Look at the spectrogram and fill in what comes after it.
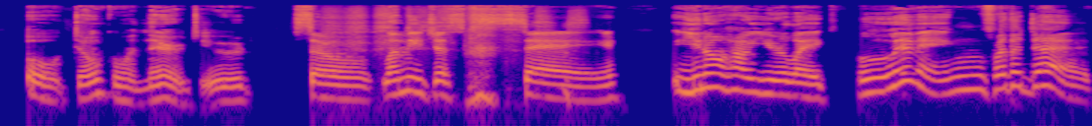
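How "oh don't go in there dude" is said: put-on dopey cartoon teenager voice. The show's narrator demonstrates how different their narration sounds in tone, almost like Butt-Head. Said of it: "I almost sound like Butthead from Beavis and Butthead".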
